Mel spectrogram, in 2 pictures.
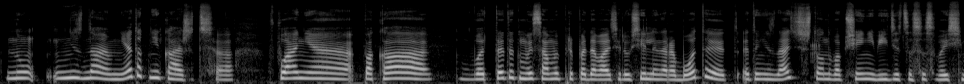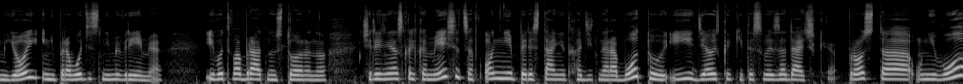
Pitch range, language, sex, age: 230-260 Hz, Russian, female, 10-29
